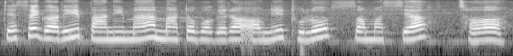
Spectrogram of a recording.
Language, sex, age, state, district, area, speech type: Nepali, female, 30-45, West Bengal, Darjeeling, rural, read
